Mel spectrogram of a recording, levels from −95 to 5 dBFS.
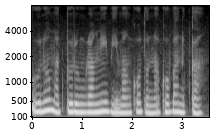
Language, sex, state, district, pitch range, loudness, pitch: Garo, female, Meghalaya, South Garo Hills, 210-230 Hz, -13 LUFS, 220 Hz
